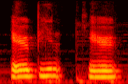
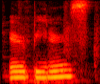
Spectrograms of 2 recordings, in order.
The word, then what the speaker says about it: carabiner: Car What was my first pronunciation? Caribbean. Carabiners.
